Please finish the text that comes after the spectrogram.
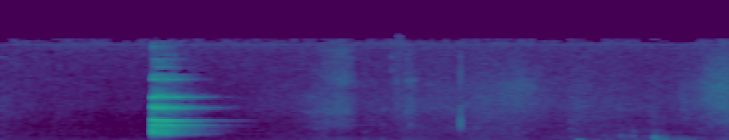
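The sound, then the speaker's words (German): A single bright glass clink as glasses are touched together in a toast rings out near the start and fades with a short shimmering decay, followed by a few dull low knocks against a quiet background. “Ach, alles gut. Dann Stößchen.”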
